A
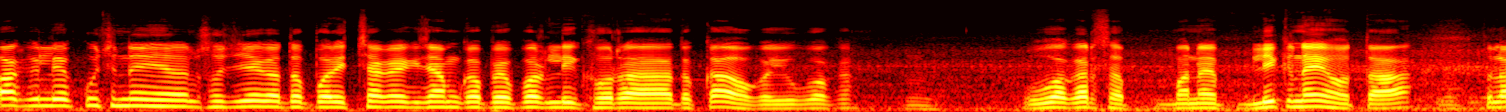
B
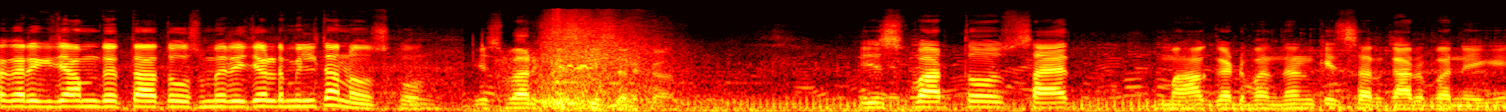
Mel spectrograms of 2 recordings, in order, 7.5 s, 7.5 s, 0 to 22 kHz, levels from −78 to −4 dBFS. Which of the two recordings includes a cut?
B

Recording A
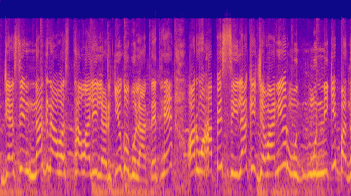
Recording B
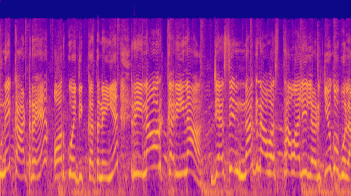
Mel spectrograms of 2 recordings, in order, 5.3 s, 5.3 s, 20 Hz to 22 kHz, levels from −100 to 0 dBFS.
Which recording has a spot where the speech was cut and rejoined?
B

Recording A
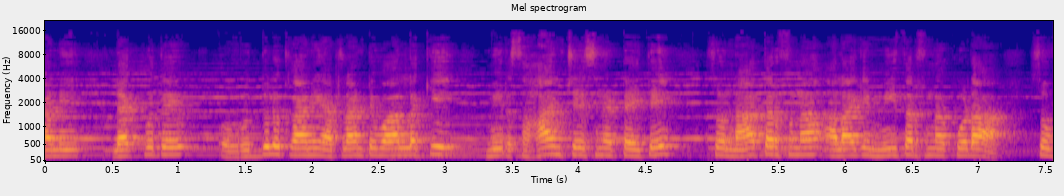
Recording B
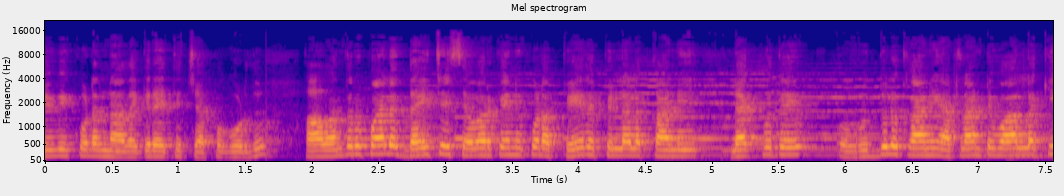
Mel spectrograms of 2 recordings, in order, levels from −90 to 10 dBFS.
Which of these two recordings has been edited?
B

